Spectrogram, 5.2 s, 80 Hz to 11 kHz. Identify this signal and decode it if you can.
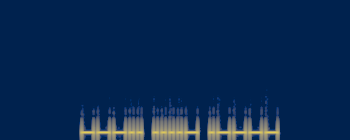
Morse code, heard as a keyed tone, about 20 wpm, 700 Hz. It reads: 841
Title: Numbers - 3-Digit 20wpm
